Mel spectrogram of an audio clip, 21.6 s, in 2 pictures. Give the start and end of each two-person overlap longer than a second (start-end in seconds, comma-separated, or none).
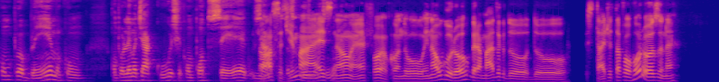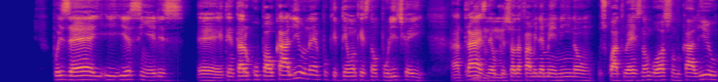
3.8-5.3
